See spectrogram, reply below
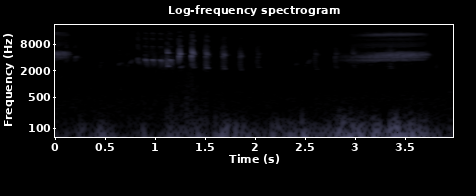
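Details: Aviary-bred European greenfinch, breeding season 2021, nests present; a rapid clicking trill of sharp notes, then a sustained nasal buzzing wheeze lasting about a second, against a low background rumble.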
